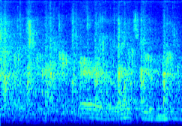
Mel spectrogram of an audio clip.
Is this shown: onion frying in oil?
no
